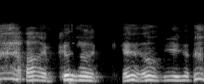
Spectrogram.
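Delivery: very high, very slow, stretched-out voice. Mocking an actor's odd line delivery in a bad movie: imitating Eddie Redmayne's voice. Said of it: "He's talking like this".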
